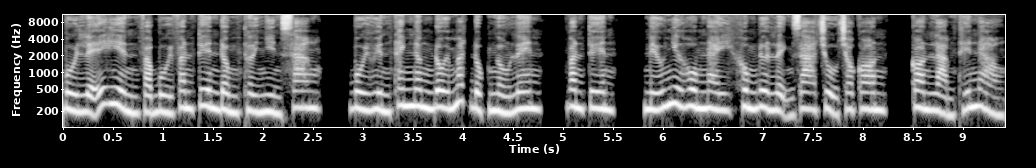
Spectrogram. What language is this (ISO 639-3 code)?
vie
